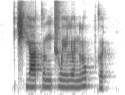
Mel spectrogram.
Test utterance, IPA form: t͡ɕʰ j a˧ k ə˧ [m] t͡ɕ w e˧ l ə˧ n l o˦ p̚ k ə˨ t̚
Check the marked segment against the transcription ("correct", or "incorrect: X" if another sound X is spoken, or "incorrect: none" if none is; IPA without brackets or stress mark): incorrect: ŋ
